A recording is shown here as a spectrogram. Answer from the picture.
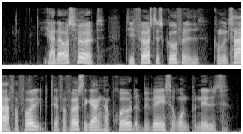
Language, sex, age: Danish, male, 29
